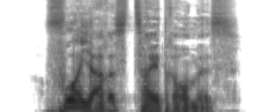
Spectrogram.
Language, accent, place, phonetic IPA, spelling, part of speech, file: German, Germany, Berlin, [ˈfoːɐ̯jaːʁəsˌt͡saɪ̯tʁaʊ̯məs], Vorjahreszeitraumes, noun, De-Vorjahreszeitraumes.ogg
- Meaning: genitive singular of Vorjahreszeitraum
